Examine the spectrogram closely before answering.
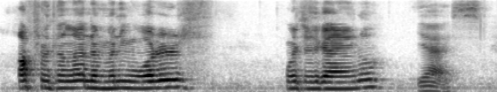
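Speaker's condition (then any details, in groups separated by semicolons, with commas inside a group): Cerebral palsy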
